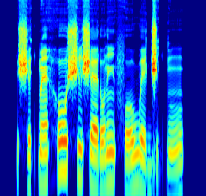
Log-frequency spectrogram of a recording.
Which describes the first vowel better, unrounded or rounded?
unrounded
